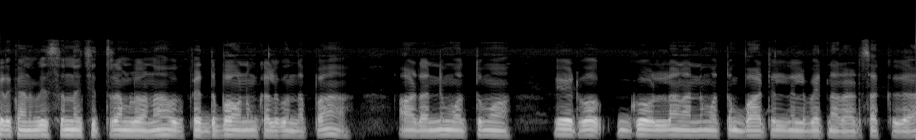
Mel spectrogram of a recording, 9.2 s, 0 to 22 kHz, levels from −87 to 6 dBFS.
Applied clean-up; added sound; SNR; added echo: none; none; none; none.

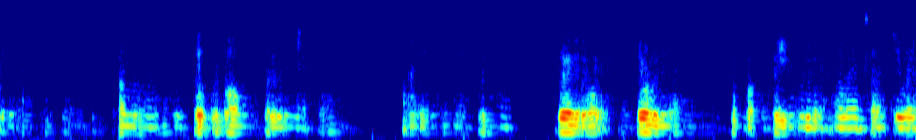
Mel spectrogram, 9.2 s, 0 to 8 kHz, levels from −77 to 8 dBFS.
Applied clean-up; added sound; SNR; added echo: neural mask model DeepFilterNet 3.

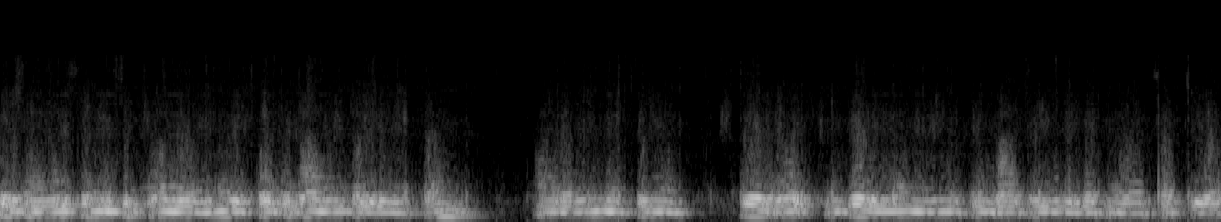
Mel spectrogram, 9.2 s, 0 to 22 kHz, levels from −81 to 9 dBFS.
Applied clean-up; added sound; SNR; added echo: neural separator model SepFormer DNS4.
